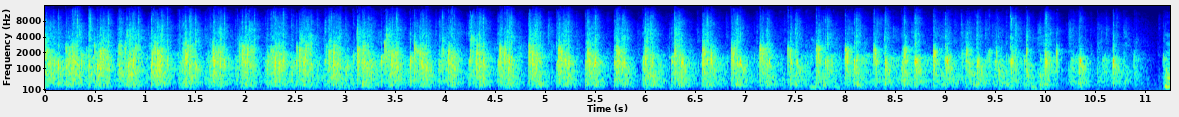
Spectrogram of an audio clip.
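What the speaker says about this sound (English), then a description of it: "Let's give him a standing ovation for that inspiring speech." An audience gives a standing ovation after an inspiring speech at an Indian community event in Seattle, loud sustained clapping from many hands, dense and close, continuing for about eleven seconds before cutting off.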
